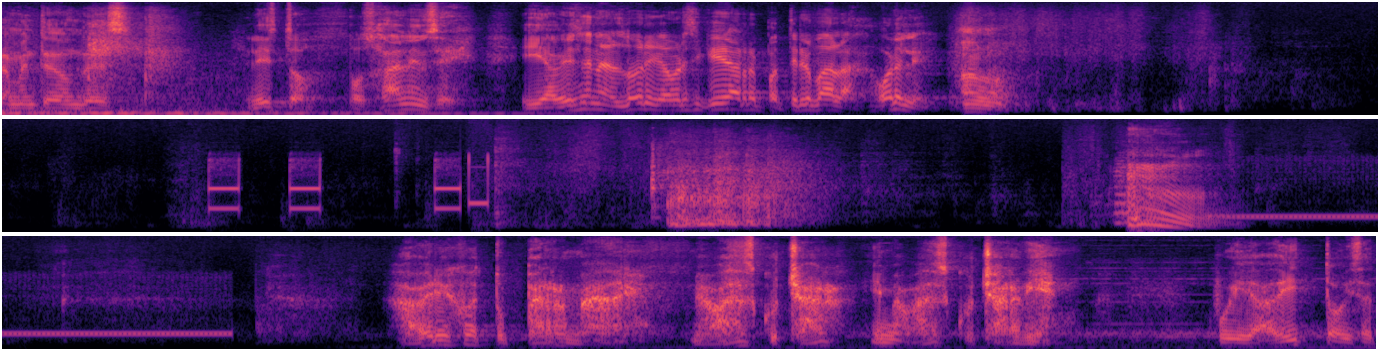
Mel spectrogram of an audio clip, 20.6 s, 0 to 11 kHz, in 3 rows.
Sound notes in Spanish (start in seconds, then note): 9.0 Sonido al marcar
